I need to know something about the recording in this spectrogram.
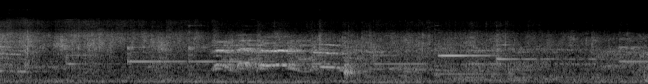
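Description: A rooster crowing, loudest about two to three seconds in, over a steady hiss of water spraying from a garden hose onto a concrete-block wall.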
